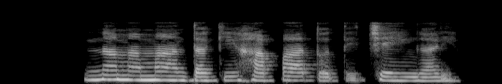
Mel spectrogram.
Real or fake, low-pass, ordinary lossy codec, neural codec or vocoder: fake; 7.2 kHz; AAC, 48 kbps; vocoder, 44.1 kHz, 80 mel bands, Vocos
